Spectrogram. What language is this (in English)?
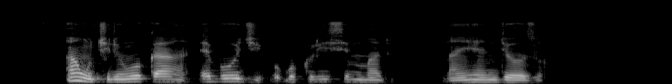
Igbo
